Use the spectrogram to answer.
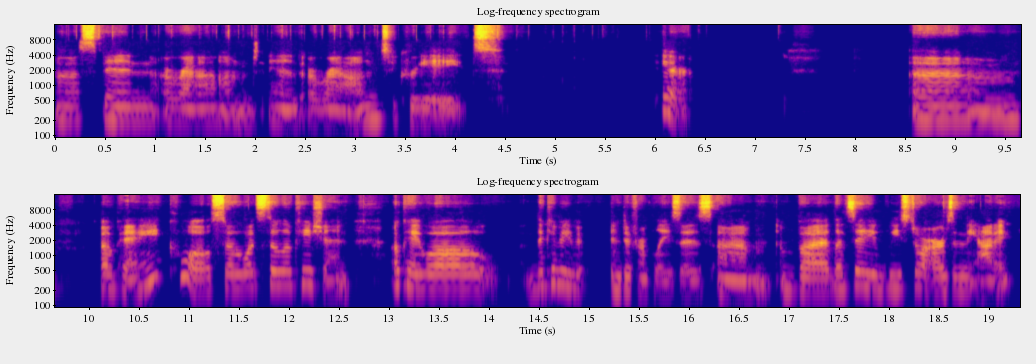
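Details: Acted: speech-language therapist role-plays expressive aphasia after stroke, unable to retrieve a target word and describing it by function, category, location and appearance (semantic feature analysis); anomia with circumlocution (expressive aphasia).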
